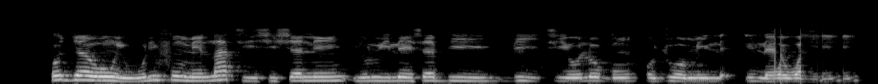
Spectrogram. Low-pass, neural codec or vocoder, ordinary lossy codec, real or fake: 5.4 kHz; none; none; real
